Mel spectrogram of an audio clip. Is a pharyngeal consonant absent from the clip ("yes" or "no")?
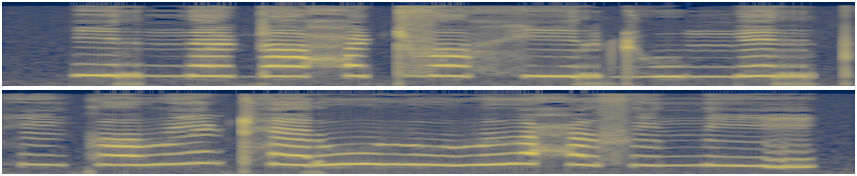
no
